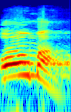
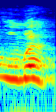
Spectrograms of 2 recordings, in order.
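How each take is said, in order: First: The first vowel is an open 'o' sound. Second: The first vowel is a closed 'u' sound. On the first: The speaker calls it right. "এটা হবে কি ও" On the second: The speaker calls it wrong. "আমরা বলি উমা"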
